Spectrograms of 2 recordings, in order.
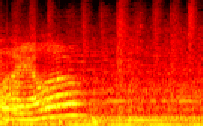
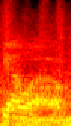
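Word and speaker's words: IELLO: game this is from iell is that how you say that uh I usually pronounce it like the color like yellow yellow okay um it's from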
